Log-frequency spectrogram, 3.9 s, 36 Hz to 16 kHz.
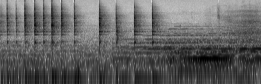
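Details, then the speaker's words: Spectacle60 keyboard kit with PC plate, GMK Future Funk keycaps and pre-lubed Kaisya switches; quick uneven clacks with thin hollow ticking as switches impact the case bottom and go stiff; switch ticking, cause unclear. "hmm what is causing that that is weird do you guys hear the ticking okay it is so if you guys can kind of see it's literally impacting the bottom of the case and becomes very stiff"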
